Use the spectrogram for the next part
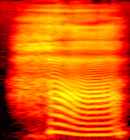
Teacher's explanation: Notice it sounds more like an ah sound than an o.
